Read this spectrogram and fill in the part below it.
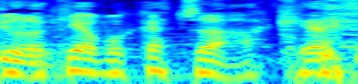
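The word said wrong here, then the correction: cachaça: Ecco, vedi, io avrei già sbagliato tutto chiamandola la cacciacca.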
